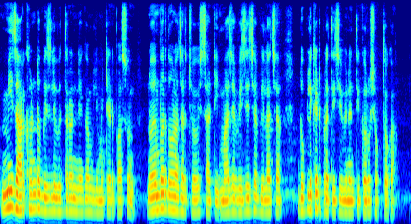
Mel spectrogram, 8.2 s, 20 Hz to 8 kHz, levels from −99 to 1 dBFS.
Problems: none marked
